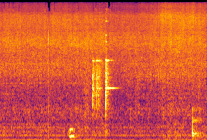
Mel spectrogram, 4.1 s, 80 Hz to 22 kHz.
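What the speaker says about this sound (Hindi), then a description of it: "इसको हम 1 मिनट के लिए इन सब स्पाइसेस को इसके अंदर कुक करेंगे।" Salt, paprika, chili flakes and other ground spices fry in a pan for a chicken and vegetable pasta sauce, giving a steady loud sizzle with a few faint clinks of a utensil against the pan.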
